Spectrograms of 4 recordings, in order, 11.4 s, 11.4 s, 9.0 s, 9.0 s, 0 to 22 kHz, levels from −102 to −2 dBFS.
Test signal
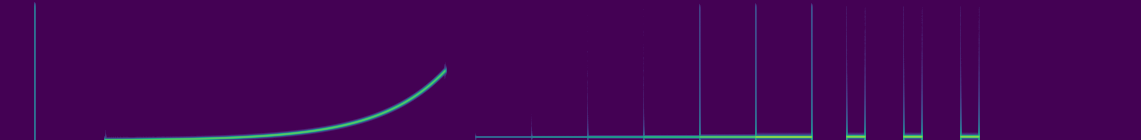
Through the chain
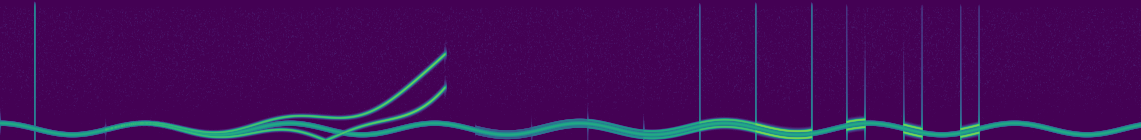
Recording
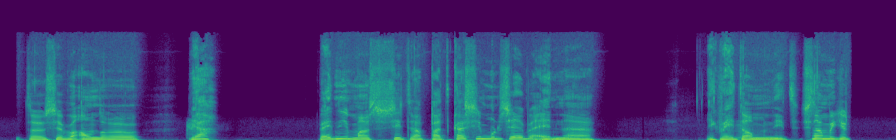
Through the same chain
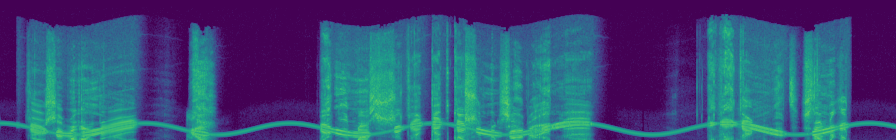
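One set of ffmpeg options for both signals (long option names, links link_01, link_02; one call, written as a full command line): ffmpeg -i in.wav -af "bass=frequency=250:gain=-8,treble=frequency=4000:gain=7,aeval=exprs='val(0)+0.00708*(sin(2*PI*50*n/s)+sin(2*PI*2*50*n/s)/2+sin(2*PI*3*50*n/s)/3+sin(2*PI*4*50*n/s)/4+sin(2*PI*5*50*n/s)/5)':channel_layout=same,aeval=exprs='val(0)*sin(2*PI*1800*n/s+1800*0.5/0.69*sin(2*PI*0.69*n/s))':channel_layout=same,volume=3.5dB" out.wav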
